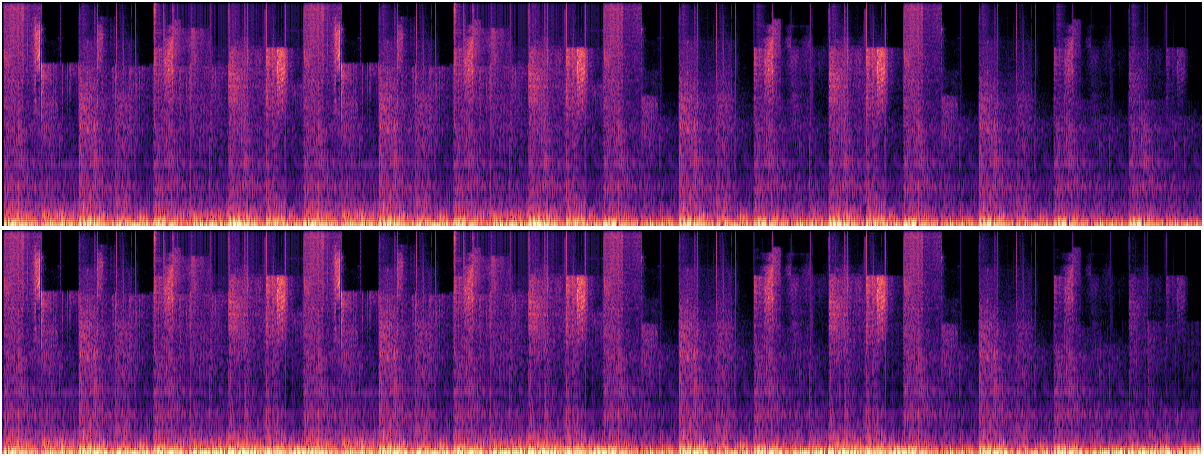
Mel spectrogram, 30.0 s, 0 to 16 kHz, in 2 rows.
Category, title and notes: Music > Multiple instruments
Demo Track #4048 (Industraumatic)
Ambient, Horror, Soundtrack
